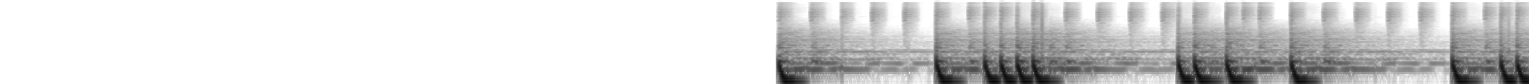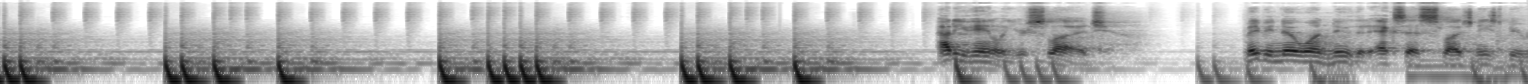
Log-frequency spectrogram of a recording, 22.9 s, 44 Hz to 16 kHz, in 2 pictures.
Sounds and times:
Drum machine: 5.8s - 19.8s, 20.5s - 21.5s.

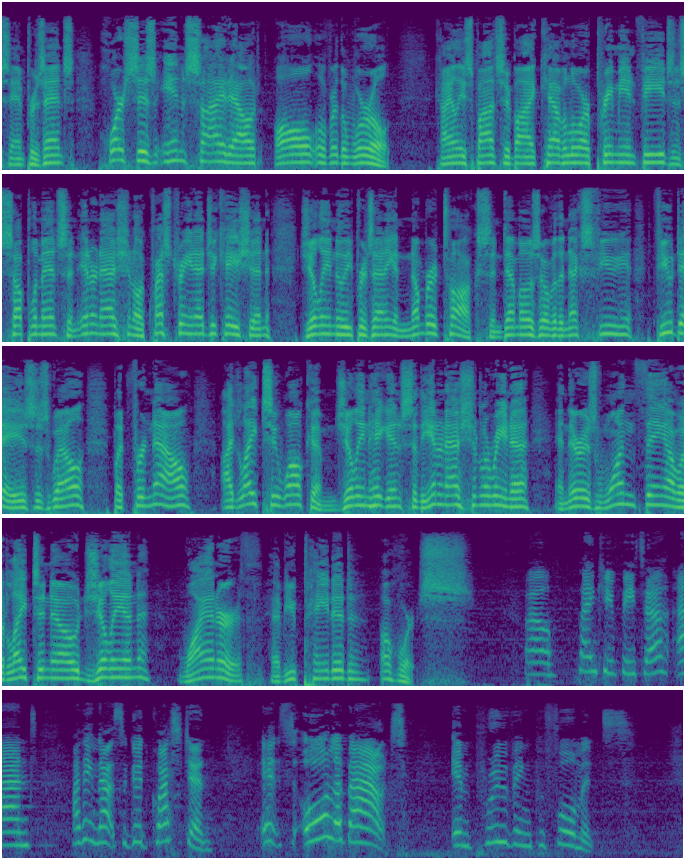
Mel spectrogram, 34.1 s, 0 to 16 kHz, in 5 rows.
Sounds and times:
Speech: 0.0s - 33.6s.

